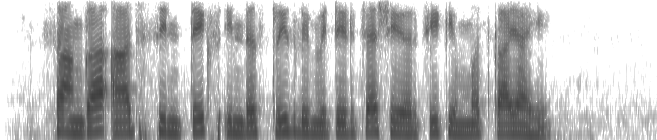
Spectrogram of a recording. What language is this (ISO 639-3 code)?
mar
